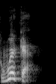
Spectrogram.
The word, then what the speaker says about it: Wicker: It occurs to me that Wicker in the Bronx is pronounced Wicca, which is the witch's coven.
